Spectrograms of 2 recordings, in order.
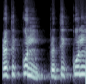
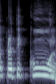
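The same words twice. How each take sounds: First: प्रतिकूल ending in a short "kul"; no long oo in प्रतिकूल; short-u error. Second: Stretched last syllable in प्रतिकूल; long ū. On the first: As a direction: say प्रतिकूल wrongly with a brief u. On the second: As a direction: hold the oo in प्रतिकूल. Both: Shown as a demonstration. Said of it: "बड़े ऊ की मात्रा".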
